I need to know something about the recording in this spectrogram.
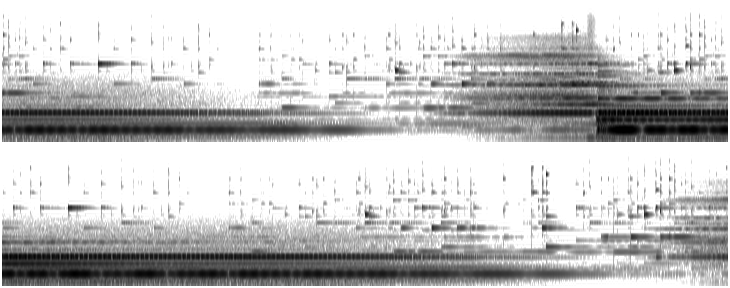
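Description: A singing bowl rings with a long, humming tone that swells and slowly fades.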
